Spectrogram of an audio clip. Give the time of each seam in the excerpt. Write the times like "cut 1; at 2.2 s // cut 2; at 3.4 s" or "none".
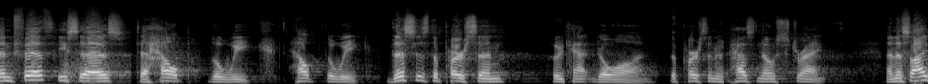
cut 1; at 1.3 s // cut 2; at 2.0 s // cut 3; at 2.8 s // cut 4; at 3.8 s // cut 5; at 5.6 s // cut 6; at 6.6 s // cut 7; at 7.2 s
